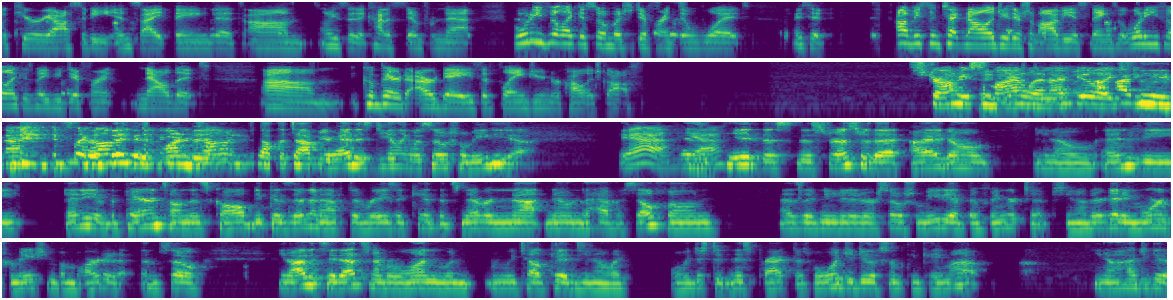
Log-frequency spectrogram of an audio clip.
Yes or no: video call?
yes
